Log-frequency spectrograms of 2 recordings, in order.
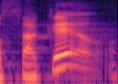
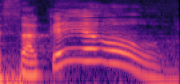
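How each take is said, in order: First: High, loud call of the name. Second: High call of the name. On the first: Jesus calling Zacchaeus, high loud call. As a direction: call out to him. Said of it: "Le llamó". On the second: Jesus calling Zacchaeus by name, high call. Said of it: "le llama por su nombre". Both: Acted.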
